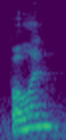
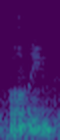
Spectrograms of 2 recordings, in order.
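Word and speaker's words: Boleyn: by the Primitive hair how do you say that b o l e y n bowling bowling so it's close I also have another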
